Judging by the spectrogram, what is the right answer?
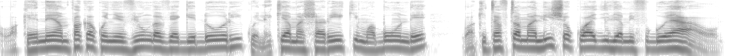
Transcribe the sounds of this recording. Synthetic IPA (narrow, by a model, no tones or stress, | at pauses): wa̰kaɛnɛam̩pakakwɛɲɛviuŋɡavjaɠɛɗɔɾikuɛlɛkɛamaʃaɾikimwaɓɔndɛ | wa̰kitafu̥tamaliʃɔkwaːʄilijamifuɠɔjaɔ̰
